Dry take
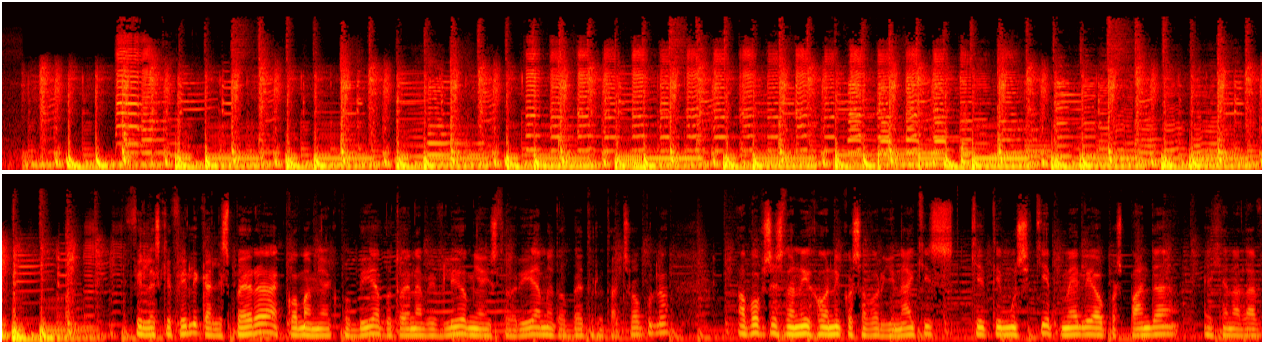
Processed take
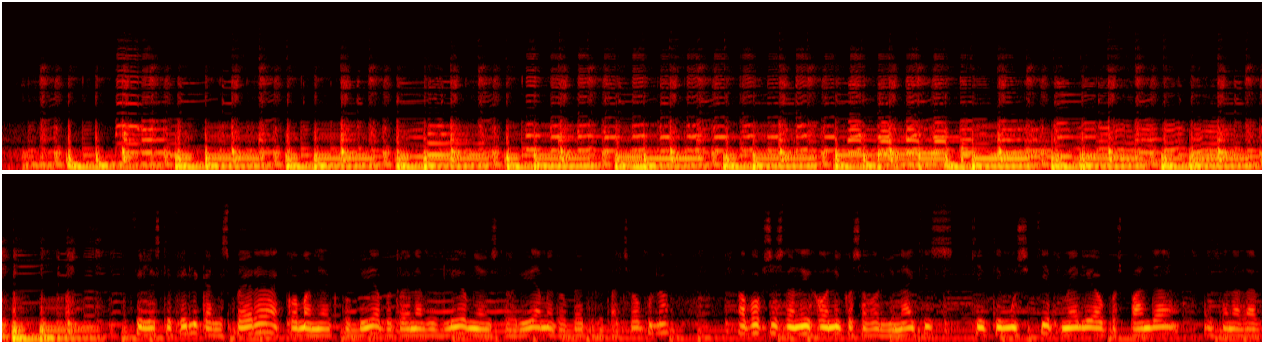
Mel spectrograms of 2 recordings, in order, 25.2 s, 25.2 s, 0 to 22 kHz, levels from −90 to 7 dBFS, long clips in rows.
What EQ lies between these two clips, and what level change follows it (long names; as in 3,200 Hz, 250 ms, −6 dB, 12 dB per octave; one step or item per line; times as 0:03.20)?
moving average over 30 samples
phaser with its sweep stopped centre 480 Hz, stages 6
0.0 dB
